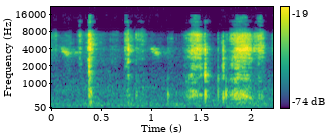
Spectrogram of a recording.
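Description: Handheld paper distresser scraped along the edge of a strip of cardstock, fraying it for an aged look: a few faint, short scratchy strokes with one sharper click.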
